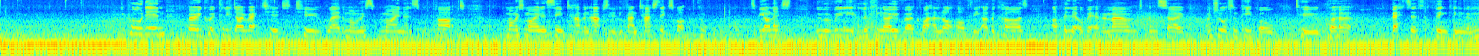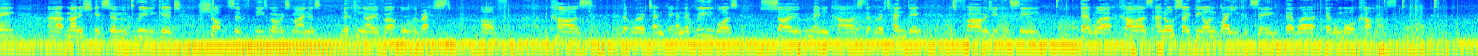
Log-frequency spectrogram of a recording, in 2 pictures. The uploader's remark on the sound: Taking my Morris Minor to the BMC and Leyland show at the British Motor Museum. All recorded from my 1968 Morris Minor. My first visit to the British Motor Muesum in Gaydon, for the BMC and Leyland day.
